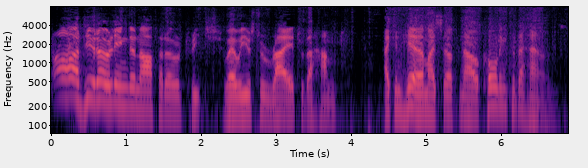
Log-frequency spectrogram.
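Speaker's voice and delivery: put-on light English hunting-gent accent; a fond English squire's accent; mock English accent. [name] remembers the hunt, light mock English accent. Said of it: "What's wrong with my English accent?".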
